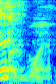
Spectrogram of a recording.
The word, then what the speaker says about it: Strasbourg: Ah, on dit Strasbourg, on le G, on ne prononce pas en fait.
